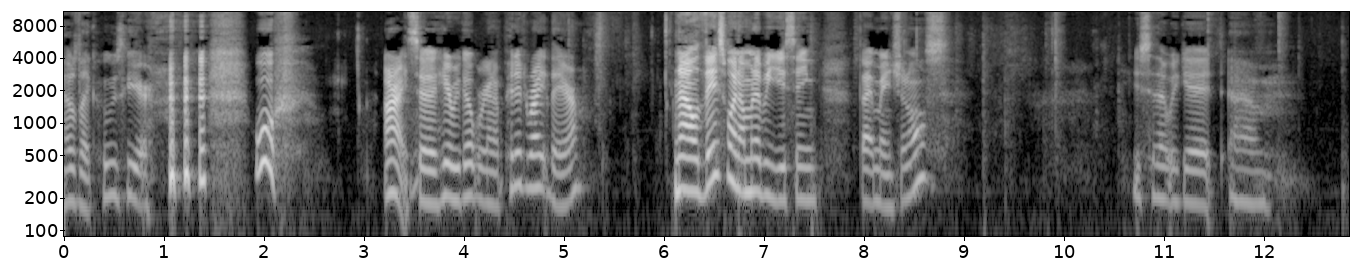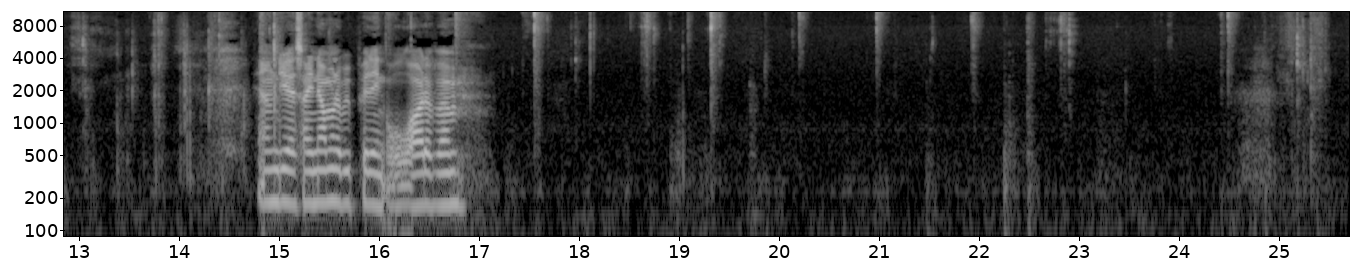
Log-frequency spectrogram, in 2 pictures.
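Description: Stiff paper rustles and taps on a hard tabletop.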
